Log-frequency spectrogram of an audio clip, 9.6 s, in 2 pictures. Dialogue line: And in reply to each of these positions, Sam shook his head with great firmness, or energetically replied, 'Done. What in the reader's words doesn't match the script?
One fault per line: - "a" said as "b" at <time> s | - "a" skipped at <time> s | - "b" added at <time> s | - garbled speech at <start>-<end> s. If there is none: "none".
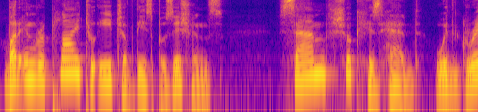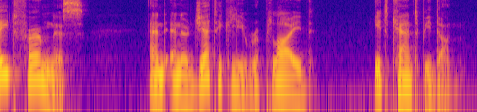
- "And" said as "But" at 0.0 s
- "or" said as "and" at 6.3 s
- "It can't be" added at 8.5 s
